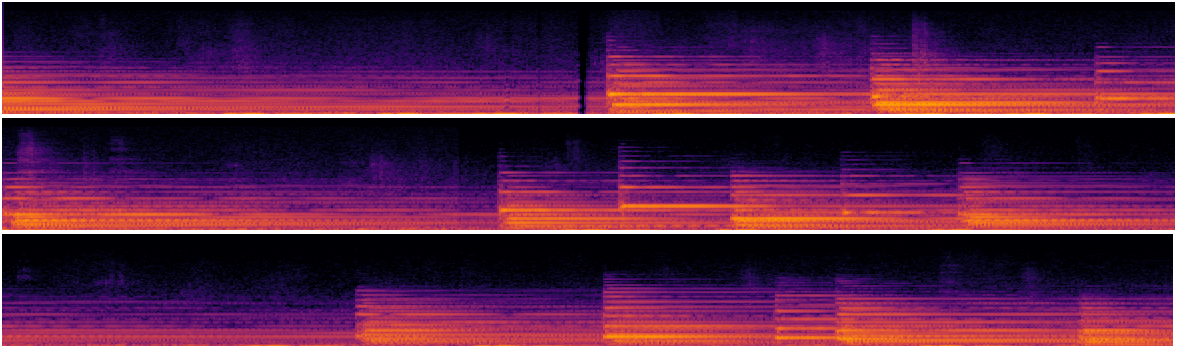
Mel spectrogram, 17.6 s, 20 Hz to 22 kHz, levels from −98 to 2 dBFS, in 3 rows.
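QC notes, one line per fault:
2.39–2.94 s, repeated stalls (stutter): five short gaps, the longest 39 ms, together adding 86 ms, about 16% of this stretch. Packets arrived late, so the jitter buffer kept emptying and the receiver carried the last sound on until data resumed. Nothing is lost, but the sound hitches and drags. The waveform shows brief runs of repeated cycles, and the spectrogram shows short smeared, frozen patches instead of normal movement.
4.12–4.65 s, jitter buffer slow-down: the sound plays at 92% speed, gaining 48 ms, with pitch unchanged. The buffer was building a reserve by repeating single pitch periods or slices of pause several times in a row, which draws sounds out without lowering them. On the waveform, identical cycles repeat back to back. On the spectrogram, features are stretched in time while harmonic spacing stays the same.
8.14 s to the end, sudden gain jump: the level drops by about 4 dB in one step and stays there. 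Sound and background noise fall together, which points to a digital gain change with no ramp, likely a setting or bit shift applied mid-stream. The waveform envelope shows a sharp step down at 8.14 s. On the spectrogram, the whole band, including the noise floor, dims at the same instant.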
